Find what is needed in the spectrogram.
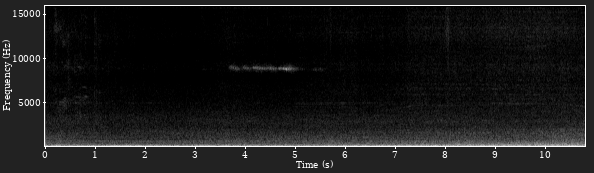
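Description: Car driving in traffic, heard from inside the cabin: a steady low rumble of engine and tyre noise, its low engine tone rising slightly twice in the first few seconds. A thin high whistle sounds briefly about four seconds in.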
